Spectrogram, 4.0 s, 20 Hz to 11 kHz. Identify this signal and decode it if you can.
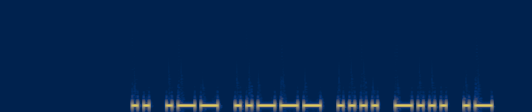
Morse code, heard as a keyed tone, about 28 wpm, 700 Hz. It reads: IW2HBA
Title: DXCC-100 Call Signs - 6 Characters - Repeated 3x - 28wpm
